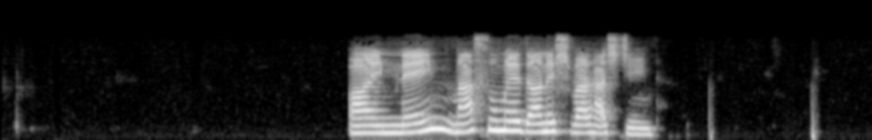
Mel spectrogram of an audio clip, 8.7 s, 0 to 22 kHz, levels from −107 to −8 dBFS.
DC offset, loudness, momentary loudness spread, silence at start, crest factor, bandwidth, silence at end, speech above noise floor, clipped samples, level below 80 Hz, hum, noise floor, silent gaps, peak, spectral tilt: under 0.1%; -16 LUFS; 17 LU; 3.5 s; 18 dB; 8 kHz; 0.6 s; 71 dB; under 0.1%; -62 dBFS; none; -86 dBFS; none; -2 dBFS; -4.5 dB/octave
